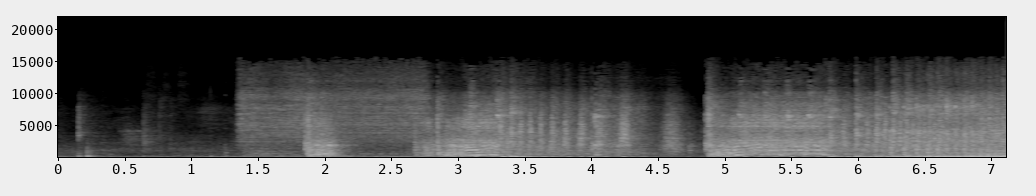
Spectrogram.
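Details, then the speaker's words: 2003 Wright Stander fixed-deck mower, 23 hp Kawasaki V-twin, fuelled makeshift into the carburetor due to a fuel-tank grommet leak: a few cranking bursts, then catches and settles into a strong, steady beat; normal running, nothing wrong with the motor. "There ain't nothing wrong with that motor."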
